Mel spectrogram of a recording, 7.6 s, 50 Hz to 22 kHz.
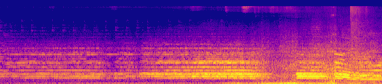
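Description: Amtrak P42DC diesel locomotive approaching and sounding its multi-note air horn in long and short blasts. The horn chord drops in pitch near the end as the locomotive passes, and the engine's rumble grows louder as it nears.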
